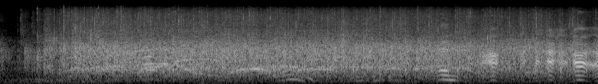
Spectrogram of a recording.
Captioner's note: cheers and applause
